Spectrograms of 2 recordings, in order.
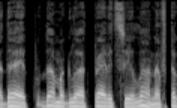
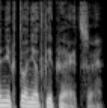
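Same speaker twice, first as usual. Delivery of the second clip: ordinary delivery, nothing marked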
